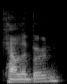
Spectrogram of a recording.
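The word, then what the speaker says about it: Caliburn: Calibburn like total or it's um it's pronounced Calibburn.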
